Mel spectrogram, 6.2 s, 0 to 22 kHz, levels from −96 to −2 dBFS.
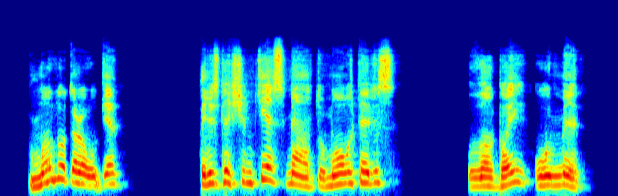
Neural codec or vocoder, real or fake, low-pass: codec, 24 kHz, 1 kbps, SNAC; fake; 10.8 kHz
